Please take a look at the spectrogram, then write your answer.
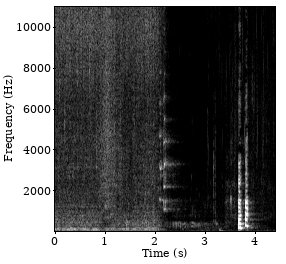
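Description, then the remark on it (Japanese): A steady hiss of shower water spraying for about two seconds, then it cuts off, leaving near silence broken by a short voiced sound from a person. “ほら、お望み通りシャワーで行けよ、このインラン。”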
